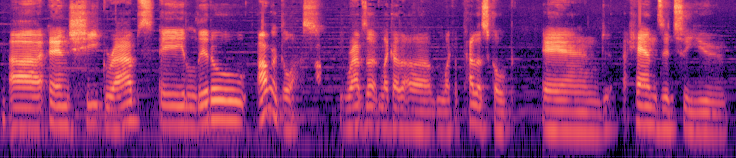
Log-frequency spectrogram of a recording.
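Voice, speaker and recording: A man's voice: mid-range voice, fairly even intonation, fairly bright tone, faint music behind, rough recording. Brazilian man running a tabletop game. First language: Portuguese. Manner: loose, halting narration with many fillers. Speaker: game master.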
